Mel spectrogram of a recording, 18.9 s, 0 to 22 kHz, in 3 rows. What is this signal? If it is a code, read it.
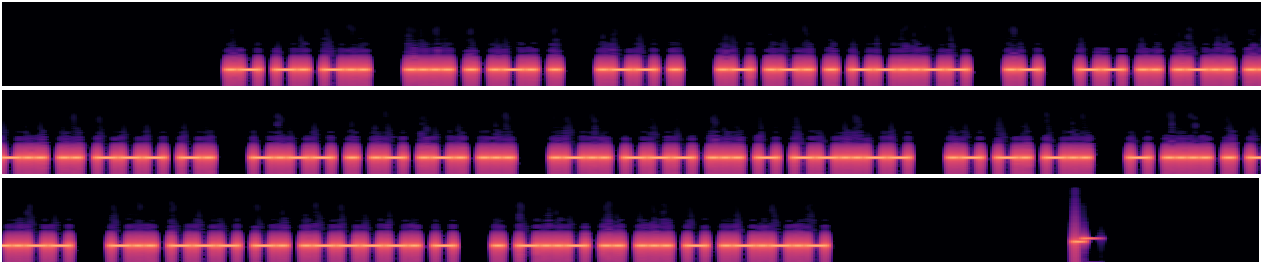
Morse code, heard as a keyed tone, about 40 wpm, 700 Hz. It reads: AND HERE WE ARE, A MILLION YEARS LOST, AND THEY DON'T EXIST.
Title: A Sound Of Thunder 40wpm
